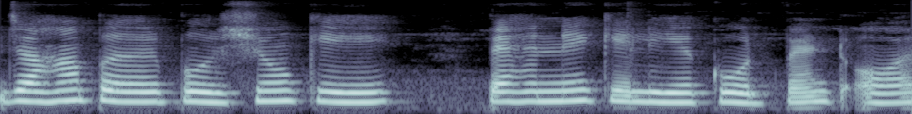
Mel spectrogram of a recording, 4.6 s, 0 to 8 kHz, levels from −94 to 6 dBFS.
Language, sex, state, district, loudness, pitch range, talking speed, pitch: Hindi, female, Bihar, Darbhanga, -15 LUFS, 215-235 Hz, 145 wpm, 225 Hz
